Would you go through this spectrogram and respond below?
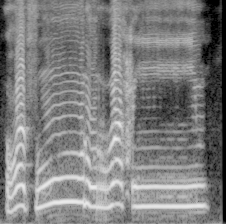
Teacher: اب اگلے کلمے کو پڑھتے ہیں اور آپ دیکھیں کہ دونوں تنوین یعنی 2 زبر کی تنوین اور 2 پیش کی تنوین پہ ہم نے لال تیر کے نشان لگائے ہیں کہ ان میں غنہ نہیں کریں گے، غنہ کے بغیر ملا کر پڑھیں گے، اسے ادغام بلا غنہ کہتے ہیں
